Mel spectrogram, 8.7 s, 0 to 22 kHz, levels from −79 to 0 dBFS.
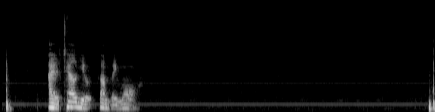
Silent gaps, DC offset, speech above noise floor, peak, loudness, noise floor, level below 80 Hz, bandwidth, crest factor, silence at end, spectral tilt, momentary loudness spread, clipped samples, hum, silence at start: none; under 0.1%; 43 dB; -6 dBFS; -26 LUFS; -67 dBFS; -54 dBFS; 10.5 kHz; 24 dB; 0 s; -9 dB/octave; 12 LU; under 0.1%; none; 0.1 s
